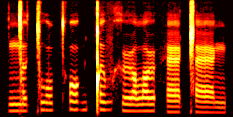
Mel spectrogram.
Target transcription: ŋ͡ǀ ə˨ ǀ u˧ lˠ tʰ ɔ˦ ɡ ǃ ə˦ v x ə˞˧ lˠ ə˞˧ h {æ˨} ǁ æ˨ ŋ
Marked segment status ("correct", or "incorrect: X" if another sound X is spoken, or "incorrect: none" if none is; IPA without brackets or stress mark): correct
